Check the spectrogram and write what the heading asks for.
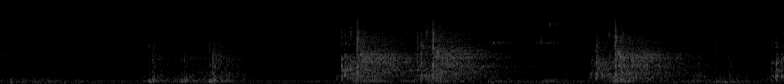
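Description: Squash rally on a glass-walled court: the ball is struck by rackets and smacks off the walls in a series of about seven sharp hits, each ringing on in the hall. There is a brief high squeak near the middle.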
